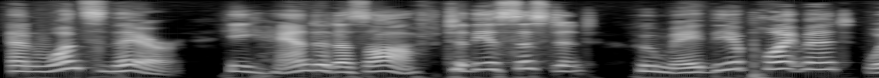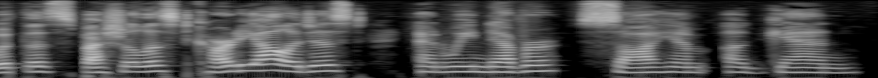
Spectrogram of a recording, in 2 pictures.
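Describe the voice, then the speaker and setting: A woman's voice: on the low side, moderate pace, few pauses, dry recording. A woman hosting a show, telling a personal story in an indignant, conversational way.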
